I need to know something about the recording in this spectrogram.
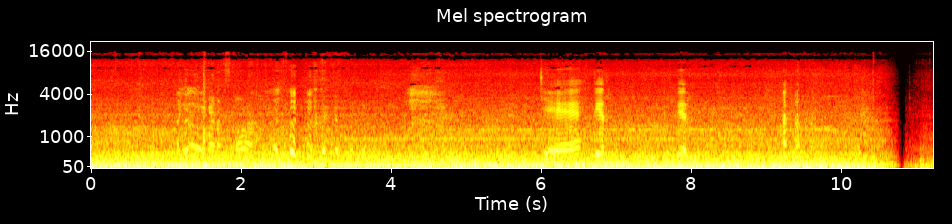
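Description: A woman talks cheerfully close by inside a car.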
